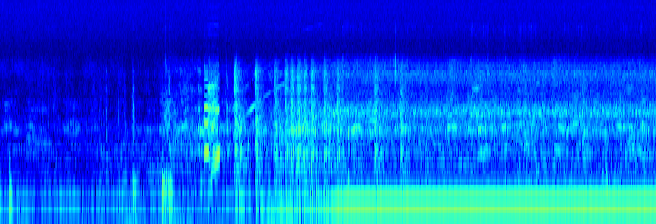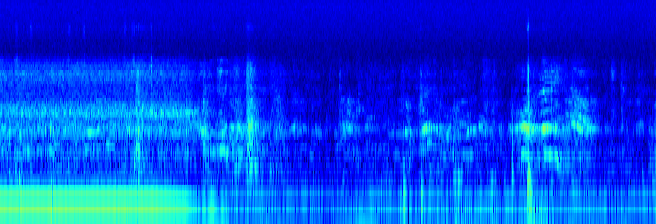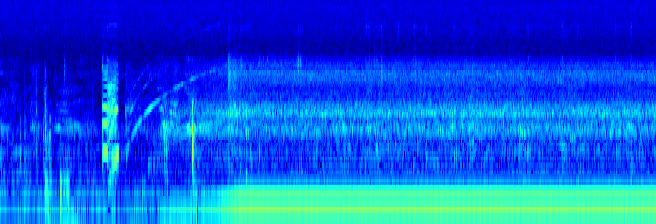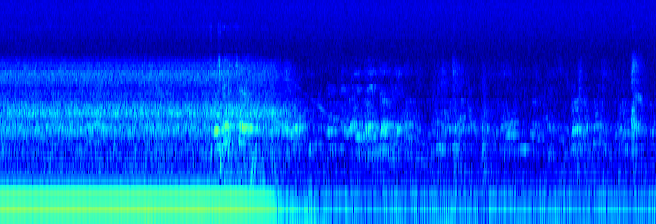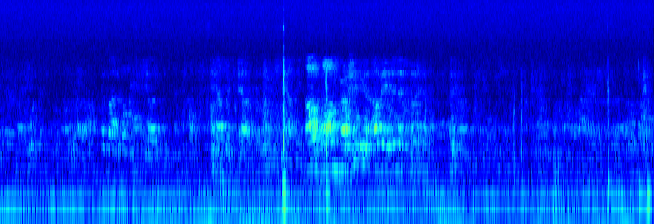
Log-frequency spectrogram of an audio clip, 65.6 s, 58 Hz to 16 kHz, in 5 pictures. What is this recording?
ExternalHDD PowerCycling hint of 1stYears
First attempt at recording a external hard drive power. Didn't realize how sensitive my homemade contact mics would be as they picked up other students from across the studio.
contact-mic, eletronics, field-recording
